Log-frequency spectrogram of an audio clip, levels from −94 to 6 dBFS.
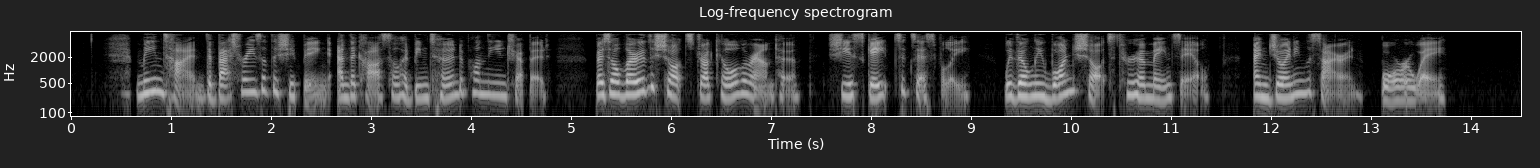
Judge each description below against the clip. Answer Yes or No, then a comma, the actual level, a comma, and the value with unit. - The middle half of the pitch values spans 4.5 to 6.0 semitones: No, average, 4.0 semitones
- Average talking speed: Yes, average, 160 wpm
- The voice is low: No, high, 245 Hz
